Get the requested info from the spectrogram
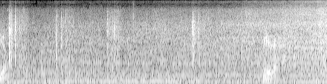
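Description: Road traffic passing on a highway: a motor vehicle's engine runs with a steady low hum over road noise, fading about two seconds in.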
